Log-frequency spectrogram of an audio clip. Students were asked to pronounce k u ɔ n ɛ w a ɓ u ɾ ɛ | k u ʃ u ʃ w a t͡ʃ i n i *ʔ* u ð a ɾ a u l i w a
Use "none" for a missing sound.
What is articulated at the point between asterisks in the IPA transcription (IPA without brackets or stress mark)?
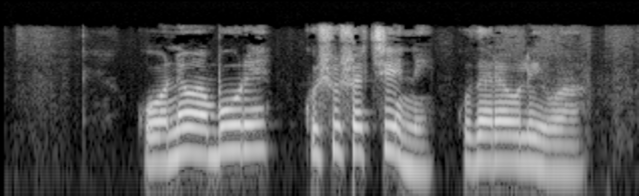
k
